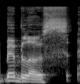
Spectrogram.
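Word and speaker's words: Byblos: The first thesaurus can be traced back to a Greek grammarian named Philo of Bilbos. I might be saying that wrong. – Biblos. – Biblos.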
